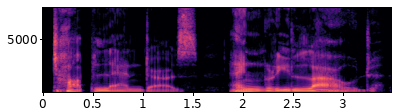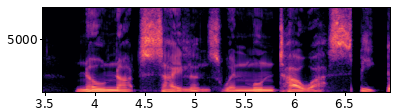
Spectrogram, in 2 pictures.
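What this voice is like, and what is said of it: Hard-to-understand divergent dialect accent. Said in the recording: “accent is hard to understand. Their dialect has diverged in isolation”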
